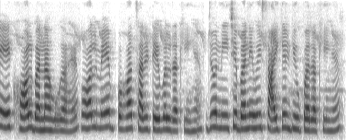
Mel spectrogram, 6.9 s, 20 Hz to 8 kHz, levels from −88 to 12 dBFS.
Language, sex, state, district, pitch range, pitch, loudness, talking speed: Hindi, female, West Bengal, Paschim Medinipur, 240-280 Hz, 260 Hz, -17 LUFS, 175 wpm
